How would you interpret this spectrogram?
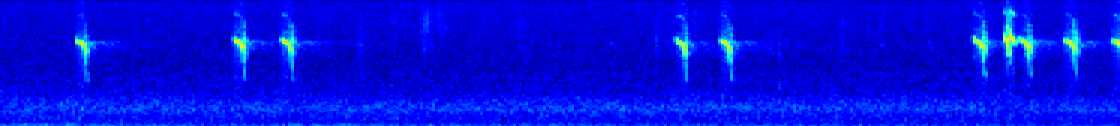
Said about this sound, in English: Coming in. These are the calls of the decoys.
